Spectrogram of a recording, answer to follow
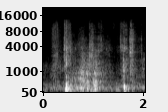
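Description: Faint rustling and a few soft, short taps as ribbon is handled and knotted around a folded paper card.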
